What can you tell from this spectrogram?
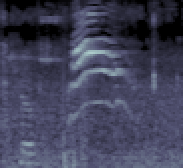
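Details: A single clear, high, rising-then-falling mew from a tiny eyes-closed kitten, one of four found on cloth in a cemetery at dusk, with a faint low murmur beforehand.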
